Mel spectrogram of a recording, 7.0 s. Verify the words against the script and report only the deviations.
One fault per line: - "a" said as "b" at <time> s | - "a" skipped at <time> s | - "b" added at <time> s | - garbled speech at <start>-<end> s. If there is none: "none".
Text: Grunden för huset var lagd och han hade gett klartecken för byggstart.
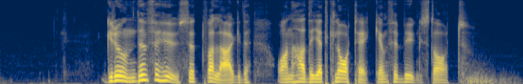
none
